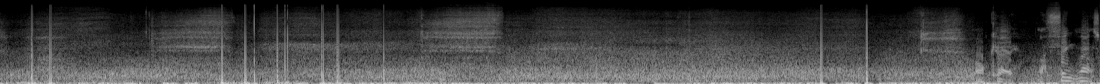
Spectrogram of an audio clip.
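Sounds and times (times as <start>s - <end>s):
sharp clicks: 0.0s - 5.0s
surf and wind rushing: 0.0s - 11.0s.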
